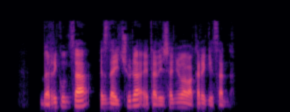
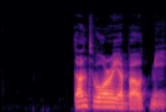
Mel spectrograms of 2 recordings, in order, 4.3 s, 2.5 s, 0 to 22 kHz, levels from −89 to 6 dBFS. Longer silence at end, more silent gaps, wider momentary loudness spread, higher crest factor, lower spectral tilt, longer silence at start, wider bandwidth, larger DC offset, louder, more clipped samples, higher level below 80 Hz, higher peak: first, 0.95 s vs 0.05 s; neither; first, 12 LU vs 6 LU; about the same, 24 dB vs 20 dB; second, -3.5 dB/octave vs -7 dB/octave; second, 0.6 s vs 1.1 s; second, 11.5 kHz vs 13 kHz; neither; second, -29 LUFS vs -20 LUFS; neither; second, -78 dBFS vs -62 dBFS; about the same, -6 dBFS vs -4 dBFS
